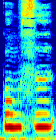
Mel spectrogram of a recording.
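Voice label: "gong1si1", Mandarin Chinese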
